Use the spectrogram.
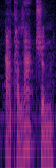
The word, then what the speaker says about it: Appalachian: florida called the apalachee it was transcribed by spanish explorers and would have been pronounced appalachian as it happens the words phonetic history lends credibility to the present-day assertion that this way is correct indeed that assertion is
